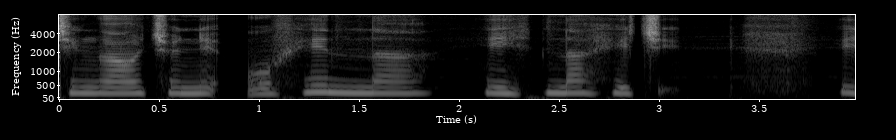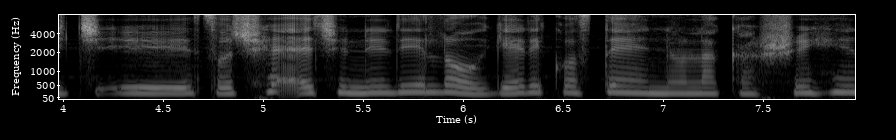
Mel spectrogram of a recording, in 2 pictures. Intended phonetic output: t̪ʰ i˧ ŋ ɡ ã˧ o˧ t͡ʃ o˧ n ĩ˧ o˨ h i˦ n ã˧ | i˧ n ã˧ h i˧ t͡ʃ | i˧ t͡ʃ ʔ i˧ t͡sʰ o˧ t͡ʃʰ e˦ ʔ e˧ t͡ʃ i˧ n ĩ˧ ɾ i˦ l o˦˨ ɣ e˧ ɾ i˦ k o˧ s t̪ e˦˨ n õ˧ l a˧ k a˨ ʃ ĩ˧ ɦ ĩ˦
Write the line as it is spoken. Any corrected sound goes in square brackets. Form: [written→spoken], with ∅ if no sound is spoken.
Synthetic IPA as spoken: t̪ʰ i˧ ŋ ɡ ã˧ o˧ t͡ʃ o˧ n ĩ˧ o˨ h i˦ n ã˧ | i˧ n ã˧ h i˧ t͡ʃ | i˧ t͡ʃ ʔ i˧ [t͡sʰ→t͡s] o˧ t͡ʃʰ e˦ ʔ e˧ t͡ʃ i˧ n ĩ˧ ɾ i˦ l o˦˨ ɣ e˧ ɾ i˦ k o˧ s t̪ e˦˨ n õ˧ l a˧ k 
